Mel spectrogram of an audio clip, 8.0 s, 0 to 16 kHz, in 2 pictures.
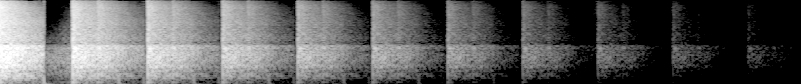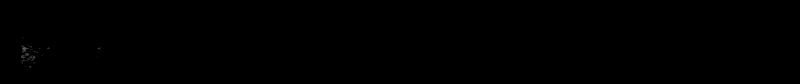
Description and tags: Clap 3 - Delay
This is a record from our radio-station inside the rooms and we´ve recorded with a zoomH2.
Delay, Record, Clap, ZoomH2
